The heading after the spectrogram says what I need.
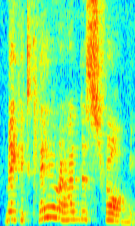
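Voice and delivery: "Make it clear and strong" in high, slow falsetto. Shown as a demonstration. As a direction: speak it high in head voice. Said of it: "in your head voice?".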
